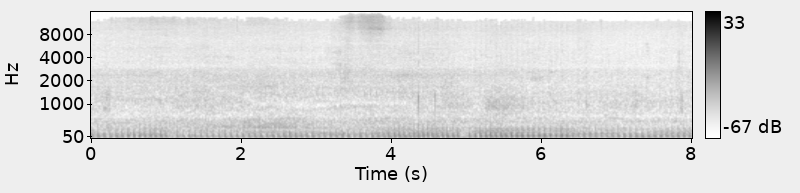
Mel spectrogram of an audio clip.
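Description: Motorcycle engine with an aftermarket racing exhaust of the quieter kind, running at low revs with a steady, evenly pulsing exhaust note. The note dips briefly about five seconds in.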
